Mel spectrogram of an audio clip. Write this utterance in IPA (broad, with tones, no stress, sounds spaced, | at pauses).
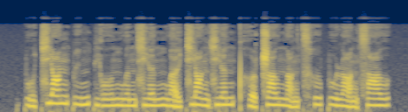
p ṵ˨˩ t͡ɕ j ɑ˦ ŋ p i˨˦ ŋ p j o˨˦ ʊ̯ n̪ w ə˨˦ n ɕ j ɛ˨˦ n n̪ w a̰˨˩ ɪ̯ t͡ɕ j ɑ˥˨ ŋ ɕ j ɛ˦ n pʰ ɤ̰˨˩ ʈ͡ʂ ɑ˦ ʊ̯ n̪ ɑ̰˨˩ ŋ t͡sʰ ɹ̩˦ p u˥˨ ɻ ɑ̰˨˩ ŋ s ɑ˦ ʊ̯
